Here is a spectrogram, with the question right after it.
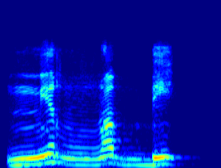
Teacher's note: النون حرف النون ذهب، وصفة الغنة في النون ذهبت. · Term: إدغام كامل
